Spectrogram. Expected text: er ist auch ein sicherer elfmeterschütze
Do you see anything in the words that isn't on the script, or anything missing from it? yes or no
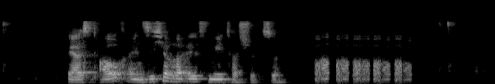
no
